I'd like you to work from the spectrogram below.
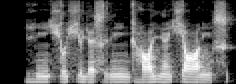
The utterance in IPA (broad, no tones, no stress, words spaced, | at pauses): ɦĩːçɔç əjɛɬrĩːɡɦɑ jɛ̃ç ɑːɾĩɬ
